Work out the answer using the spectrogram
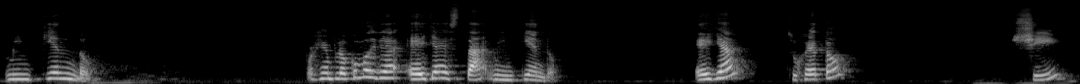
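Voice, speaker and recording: A woman teacher leads a bilingual English grammar class, talking at an unhurried pace in a somewhat high voice. She spells out endings letter by letter and repeats every example. She keeps checking in with her students through questions. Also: expressive, a little mellow.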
